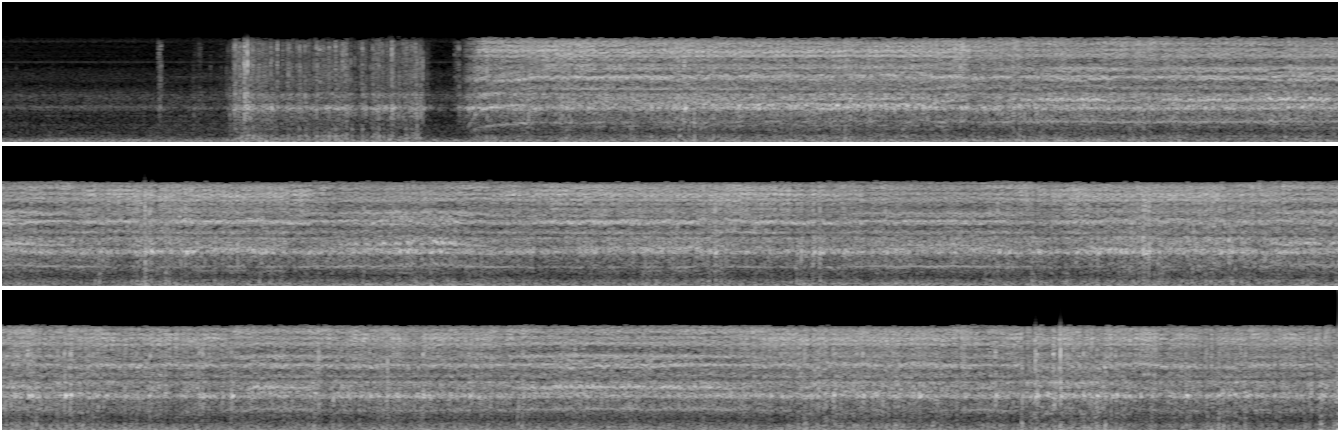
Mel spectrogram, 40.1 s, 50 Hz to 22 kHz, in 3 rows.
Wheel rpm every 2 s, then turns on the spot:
10, 30, 100, 160, 160, 160, 160, 160, 160, 160, 160, 160, 160, 160, 160, 160, 160, 160, 160, 160.
2-4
